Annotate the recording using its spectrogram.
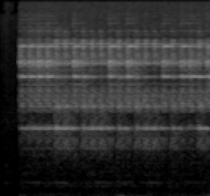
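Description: A mobile phone going off with an electronic alert tone: a steady high, fluttering tone lasting a little over two seconds, starting just after the talk breaks off.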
